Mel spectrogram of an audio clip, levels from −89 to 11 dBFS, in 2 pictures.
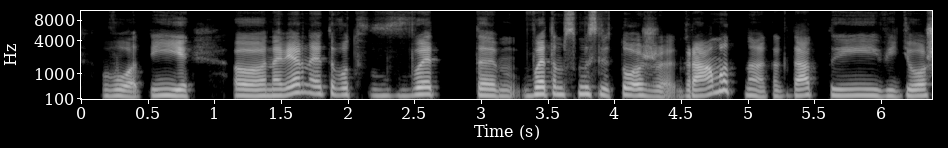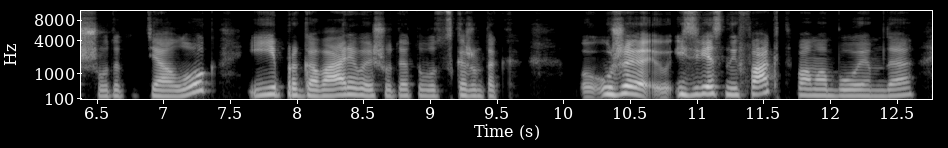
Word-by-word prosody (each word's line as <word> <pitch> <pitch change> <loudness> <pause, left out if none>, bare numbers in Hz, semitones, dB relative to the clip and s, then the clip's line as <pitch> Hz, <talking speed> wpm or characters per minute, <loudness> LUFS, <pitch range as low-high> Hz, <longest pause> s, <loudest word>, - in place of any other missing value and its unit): Вот. 170 -2 -3
И, 180 -2 +1 0.3
э, 175 -1 +3
наверное, 225 +8 +3
это 225 -1 -3
вот 200 0 -4
в 180 0 -12
этом 190 -5 -1
в 175 +5 0
этом 220 0 +4
смысле 210 -2 -2
тоже 180 -6 -1
грамотно, 180 - +1
когда 180 +4 0
ты 185 0 -3
ведешь 170 +2 -1
вот 165 0 -9
этот 165 -1 -12
диалог 180 - 0 0.2
и 205 +3 0
проговариваешь 185 -1 +2
вот 170 - -9
это 180 0 -6
вот, 170 -1 -8
скажем 175 -3 -4
так, 170 0 -7 0.6
у 145 +9 -4
уже 220 -1 +6
известный 215 +1 +2
факт 220 +5 +3
вам 190 -1 -1
обоим. 175 -1 -5
Да. 185 +4 -4
180 Hz, 155 wpm, -21 LUFS, 170-205 Hz, 0.6 s, уже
